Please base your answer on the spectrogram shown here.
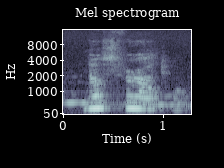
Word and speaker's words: Nosferatu: Carita, do you pronounce it Nosferatu or Nosferatu? Nosferatu.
